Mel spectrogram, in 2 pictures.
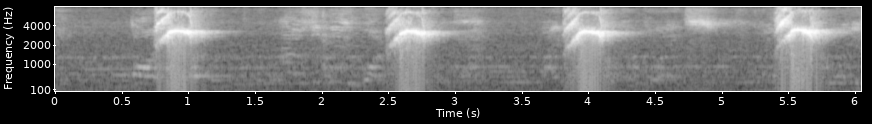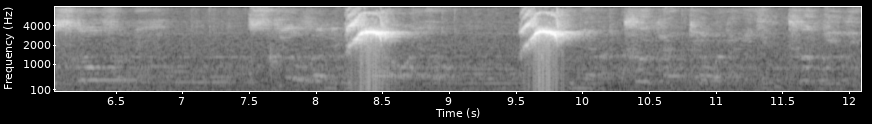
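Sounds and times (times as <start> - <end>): bird whistled calls: 0.8 - 1.3, 2.5 - 3.0, 3.8 - 4.3, 5.4 - 5.9, 8.2 - 8.7, 9.5 - 10.0
soft bird chirps: 0.8 - 1.3, 2.5 - 3.0, 3.8 - 4.3, 5.4 - 5.9, 8.2 - 8.7, 9.5 - 10.0.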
